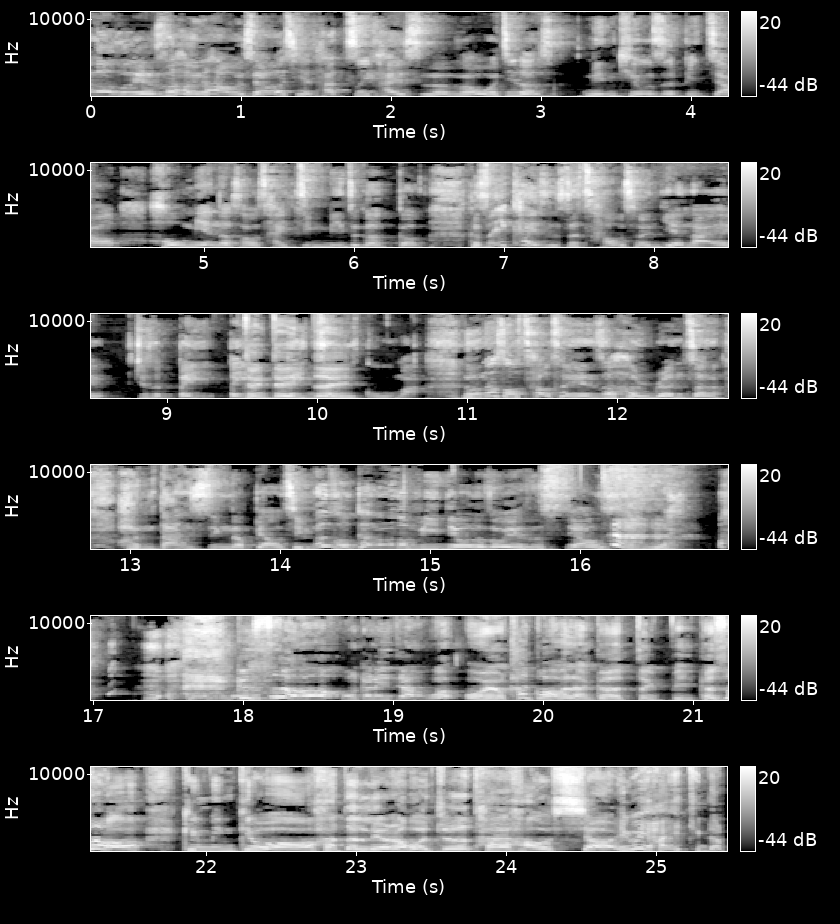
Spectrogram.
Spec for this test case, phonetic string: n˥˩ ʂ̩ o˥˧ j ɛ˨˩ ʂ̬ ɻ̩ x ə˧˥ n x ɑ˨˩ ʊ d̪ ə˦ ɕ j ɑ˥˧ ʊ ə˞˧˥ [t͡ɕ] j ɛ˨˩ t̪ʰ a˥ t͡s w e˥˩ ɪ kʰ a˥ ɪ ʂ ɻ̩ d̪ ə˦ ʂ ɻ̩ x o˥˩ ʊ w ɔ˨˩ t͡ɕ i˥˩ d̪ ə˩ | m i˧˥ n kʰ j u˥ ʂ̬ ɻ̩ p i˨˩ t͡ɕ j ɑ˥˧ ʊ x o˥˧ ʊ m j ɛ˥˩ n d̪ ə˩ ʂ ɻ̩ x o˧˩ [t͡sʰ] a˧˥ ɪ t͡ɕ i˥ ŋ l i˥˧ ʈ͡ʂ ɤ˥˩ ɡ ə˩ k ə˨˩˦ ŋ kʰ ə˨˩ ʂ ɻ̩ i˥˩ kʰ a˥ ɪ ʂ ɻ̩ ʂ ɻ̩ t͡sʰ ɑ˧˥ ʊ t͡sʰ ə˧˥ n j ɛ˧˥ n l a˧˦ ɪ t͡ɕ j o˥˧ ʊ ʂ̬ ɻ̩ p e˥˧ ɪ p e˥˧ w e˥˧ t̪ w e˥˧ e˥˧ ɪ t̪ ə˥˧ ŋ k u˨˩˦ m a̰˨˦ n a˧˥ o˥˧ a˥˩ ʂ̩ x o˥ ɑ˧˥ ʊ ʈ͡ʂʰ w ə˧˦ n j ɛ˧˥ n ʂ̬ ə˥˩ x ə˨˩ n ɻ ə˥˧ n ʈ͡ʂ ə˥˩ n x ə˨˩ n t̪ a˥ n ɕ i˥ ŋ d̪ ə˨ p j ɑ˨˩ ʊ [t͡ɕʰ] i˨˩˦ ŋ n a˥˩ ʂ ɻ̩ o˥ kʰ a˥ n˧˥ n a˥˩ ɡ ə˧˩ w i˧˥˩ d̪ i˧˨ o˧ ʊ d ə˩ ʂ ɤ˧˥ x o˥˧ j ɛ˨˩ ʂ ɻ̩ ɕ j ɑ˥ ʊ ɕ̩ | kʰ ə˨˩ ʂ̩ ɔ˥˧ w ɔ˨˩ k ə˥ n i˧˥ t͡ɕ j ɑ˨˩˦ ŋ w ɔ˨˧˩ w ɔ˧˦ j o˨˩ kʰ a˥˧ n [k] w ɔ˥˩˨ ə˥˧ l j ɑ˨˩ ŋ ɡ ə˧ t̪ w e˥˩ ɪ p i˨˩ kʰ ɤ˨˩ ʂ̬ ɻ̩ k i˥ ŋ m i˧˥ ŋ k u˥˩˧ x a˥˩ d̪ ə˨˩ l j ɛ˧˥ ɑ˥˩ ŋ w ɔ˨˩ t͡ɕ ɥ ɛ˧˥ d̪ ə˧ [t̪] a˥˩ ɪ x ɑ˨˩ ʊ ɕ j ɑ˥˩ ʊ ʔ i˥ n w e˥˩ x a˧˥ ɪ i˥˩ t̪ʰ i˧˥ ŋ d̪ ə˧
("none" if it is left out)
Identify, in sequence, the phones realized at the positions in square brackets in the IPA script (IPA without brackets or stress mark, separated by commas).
t͡ɕʰ, t͡sʰ, t͡ɕʰ, k, t̪ʰ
